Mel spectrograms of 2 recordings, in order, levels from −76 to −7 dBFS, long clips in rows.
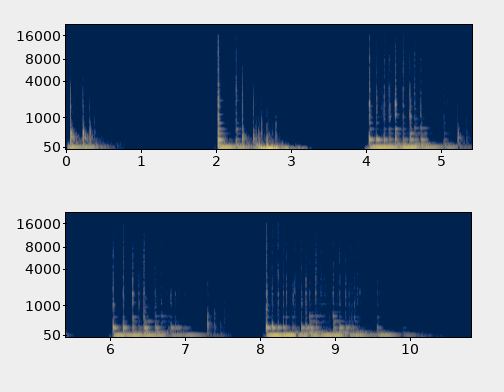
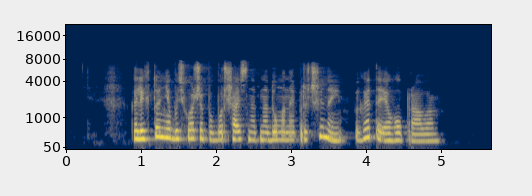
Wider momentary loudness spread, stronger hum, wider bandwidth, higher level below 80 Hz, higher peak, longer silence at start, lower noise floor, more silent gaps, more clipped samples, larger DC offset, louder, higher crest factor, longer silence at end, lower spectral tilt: first, 17 LU vs 7 LU; neither; first, 16 kHz vs 8 kHz; first, -34 dBFS vs -64 dBFS; second, -8 dBFS vs -4 dBFS; second, 0 s vs 0.55 s; about the same, -75 dBFS vs -78 dBFS; first, 0.83-1.96 s, 3.32-3.96 s, 5.57-5.95 s, 7.75-8.01 s vs none; neither; neither; second, -36 LUFS vs -20 LUFS; first, 24 dB vs 18 dB; about the same, 0.8 s vs 0.7 s; first, -6 dB/octave vs -4.5 dB/octave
